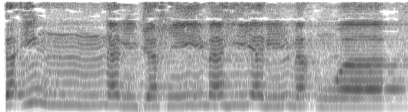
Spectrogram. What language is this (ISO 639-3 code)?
ara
